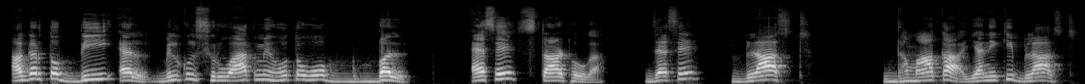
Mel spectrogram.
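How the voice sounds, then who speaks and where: A man teaching an English pronunciation lesson, repeating words emphatically to drill them. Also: high voice.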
